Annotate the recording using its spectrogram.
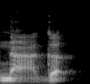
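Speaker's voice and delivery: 哪 of 哪个 held down in low tone. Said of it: "this na over here is in the low tone... you should pronounce it low".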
